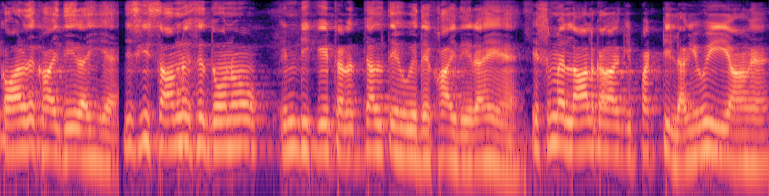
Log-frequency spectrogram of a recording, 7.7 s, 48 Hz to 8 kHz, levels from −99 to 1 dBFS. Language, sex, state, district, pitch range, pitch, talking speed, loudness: Hindi, male, Bihar, Jamui, 135-170 Hz, 155 Hz, 200 wpm, -16 LUFS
